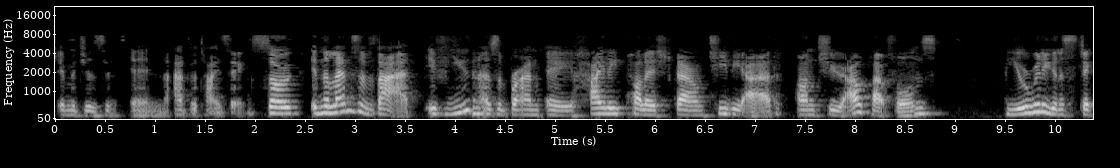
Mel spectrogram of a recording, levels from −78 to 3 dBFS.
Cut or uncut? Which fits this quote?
cut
